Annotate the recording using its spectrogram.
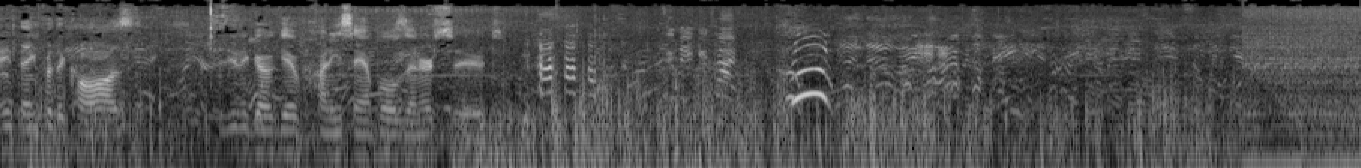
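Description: Young women talk and laugh loudly outdoors.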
